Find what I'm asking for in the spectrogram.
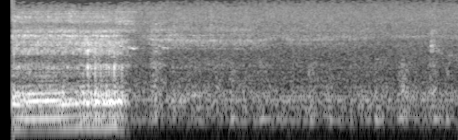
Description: Giant mastiff dog sleeping and snoring louder than anyone I know!!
